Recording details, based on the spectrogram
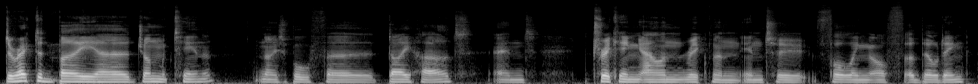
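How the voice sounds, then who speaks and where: A man's voice: on the low side, little pitch movement, slow, darkish tone, smooth. A man co-hosting a podcast, chatting casually and telling wry film anecdotes. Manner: wry storytelling with laughs. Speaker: podcast co-host. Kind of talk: casual chat.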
